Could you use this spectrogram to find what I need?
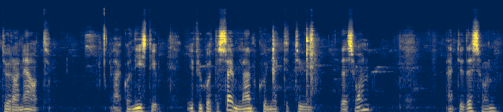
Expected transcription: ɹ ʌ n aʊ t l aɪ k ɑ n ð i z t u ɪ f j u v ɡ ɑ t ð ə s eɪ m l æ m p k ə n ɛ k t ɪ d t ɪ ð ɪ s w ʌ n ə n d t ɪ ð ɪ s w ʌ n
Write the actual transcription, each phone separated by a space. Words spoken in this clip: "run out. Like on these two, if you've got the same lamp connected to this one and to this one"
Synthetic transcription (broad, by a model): ɹ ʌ n aʊ t l aɪ k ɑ n ð i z t u ɪ f j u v ɡ ɑ t ð ə s eɪ m l æ m p k ə n ɛ k t ɪ d t ɪ ð ɪ s w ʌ n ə n t ɪ ð ɪ s w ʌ n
